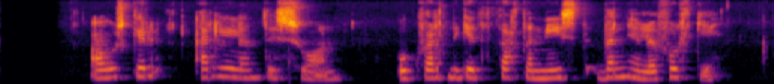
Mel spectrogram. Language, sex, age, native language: Icelandic, female, 13, Icelandic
